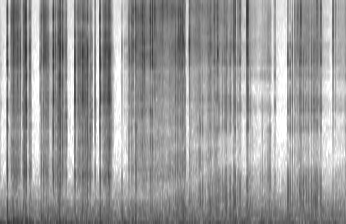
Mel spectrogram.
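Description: Long nails scratch the bowl and handle of a long, solid, engraved bamboo spoon held in the hands. The result is a dense run of quick, bright scratching strokes with a soft low rumble underneath, each stroke dying out almost at once.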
